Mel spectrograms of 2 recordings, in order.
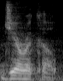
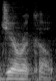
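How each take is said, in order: First: The name is said in an English pronunciation. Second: The same.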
